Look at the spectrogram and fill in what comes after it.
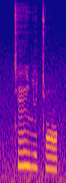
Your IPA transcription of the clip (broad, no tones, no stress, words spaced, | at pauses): cʰẽʎɘcʰɔ̃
